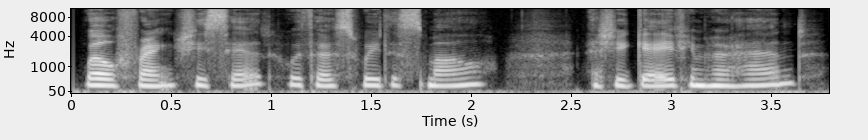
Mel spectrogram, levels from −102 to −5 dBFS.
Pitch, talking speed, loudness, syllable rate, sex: 215 Hz, 220 wpm, -20 LUFS, 5.3 syllables/s, female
